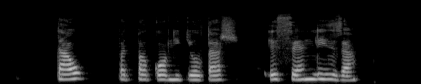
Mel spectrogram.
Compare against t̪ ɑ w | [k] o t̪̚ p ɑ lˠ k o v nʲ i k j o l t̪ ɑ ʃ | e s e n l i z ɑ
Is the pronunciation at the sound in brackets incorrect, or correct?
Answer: incorrect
